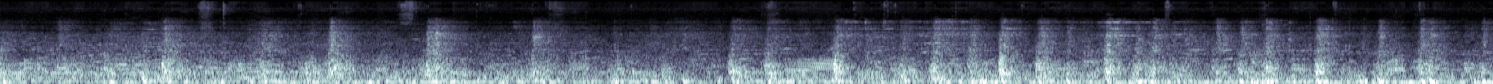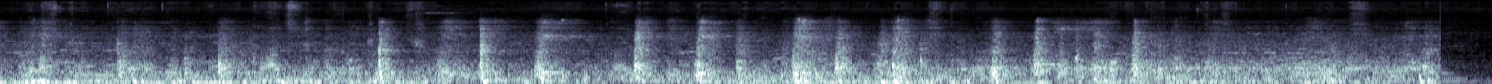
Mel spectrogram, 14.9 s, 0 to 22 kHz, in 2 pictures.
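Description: The Kakatiya Express (17660), running from Bhadrachalam Road toward Secunderabad, rolls steadily along with continuous rumble and repeated clickety-clack of wheels over rail joints, heard loud and close from on board.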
